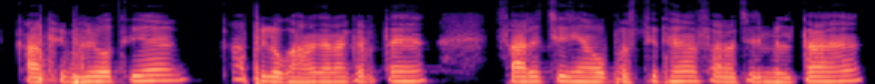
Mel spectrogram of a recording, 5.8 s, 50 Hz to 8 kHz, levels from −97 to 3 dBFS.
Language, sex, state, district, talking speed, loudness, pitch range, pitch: Hindi, male, Uttar Pradesh, Gorakhpur, 195 wpm, -20 LUFS, 155-180 Hz, 165 Hz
